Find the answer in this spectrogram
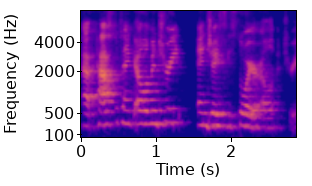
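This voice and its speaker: A raised, projected voice moves at a fairly quick pace with audible room echo. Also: woman. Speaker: teacher. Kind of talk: presentation. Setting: board meeting. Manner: loud.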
